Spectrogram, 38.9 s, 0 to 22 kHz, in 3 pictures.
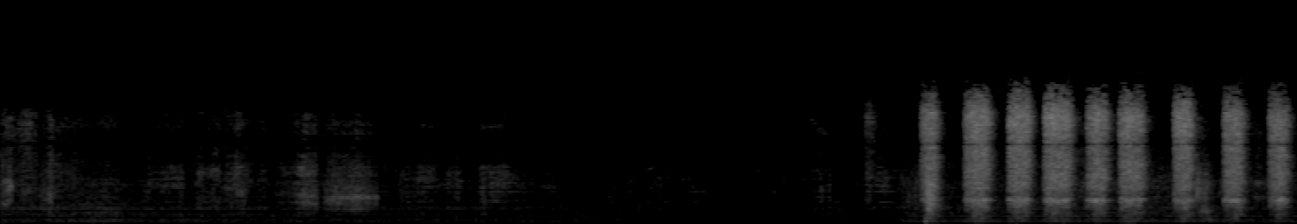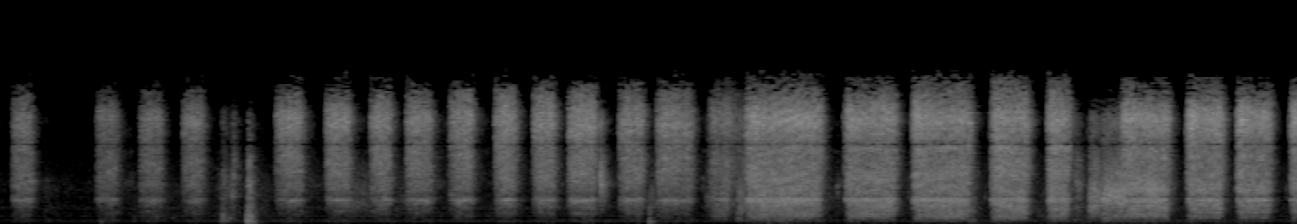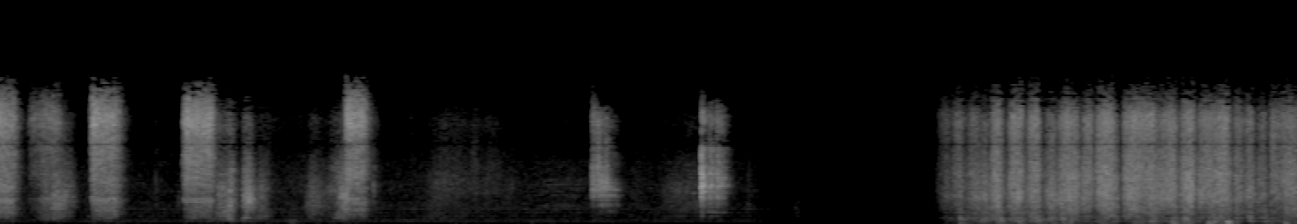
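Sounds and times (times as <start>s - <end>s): faint steady hum: 0.0s - 20.2s
spray paint can hissing: 15.8s - 27.2s.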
